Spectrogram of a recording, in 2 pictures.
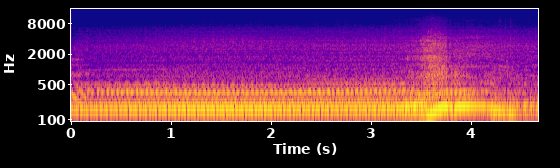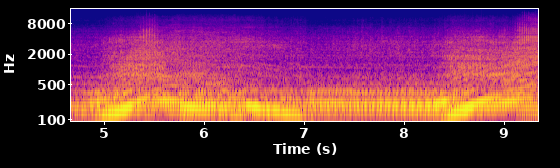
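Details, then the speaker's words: Toyota 3UZ-FE V8 running normally after its dealer-bricked ECU was reflashed: smooth steady idle with three clean, even throttle blips, no misses or knocks; only a brake light switch circuit fault code remains afterward. "now it's been running it runs"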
